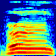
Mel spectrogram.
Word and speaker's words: Worms: the Diet of Worms or Worms, as it's pronounced in Germany,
